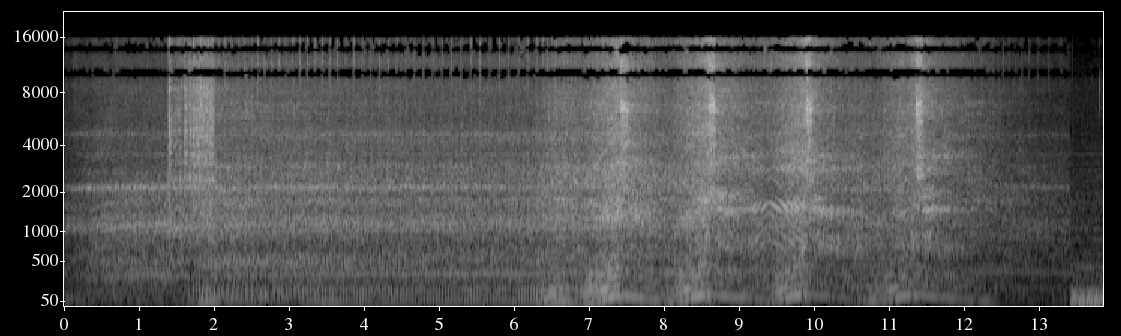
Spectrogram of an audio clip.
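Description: A restored Perodua Kancil L200 small car engine cranks and catches, idles roughly, then revs up several times in quick, rising bursts before settling.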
